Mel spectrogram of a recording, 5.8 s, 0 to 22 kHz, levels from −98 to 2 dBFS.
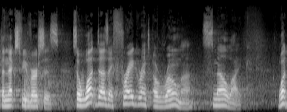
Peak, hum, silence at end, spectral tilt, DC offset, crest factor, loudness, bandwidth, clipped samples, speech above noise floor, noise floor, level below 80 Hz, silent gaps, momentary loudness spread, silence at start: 0 dBFS; none; 0 s; -5 dB/octave; under 0.1%; 20 dB; -21 LUFS; 14.5 kHz; under 0.1%; 33 dB; -54 dBFS; -84 dBFS; none; 21 LU; 0 s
